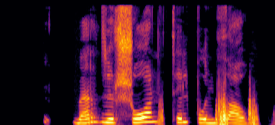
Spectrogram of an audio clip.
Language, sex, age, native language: Icelandic, male, 10, Icelandic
